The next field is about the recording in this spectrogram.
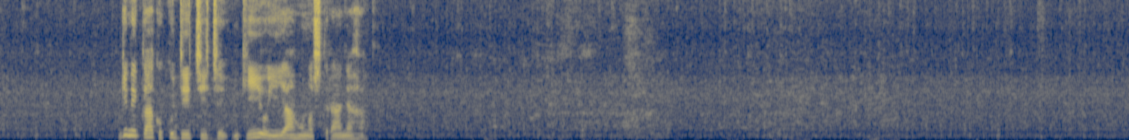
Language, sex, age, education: Igbo, female, 15-29, tertiary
